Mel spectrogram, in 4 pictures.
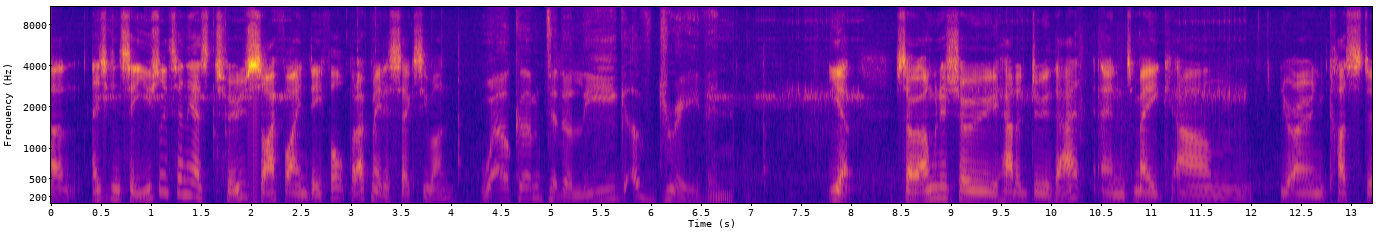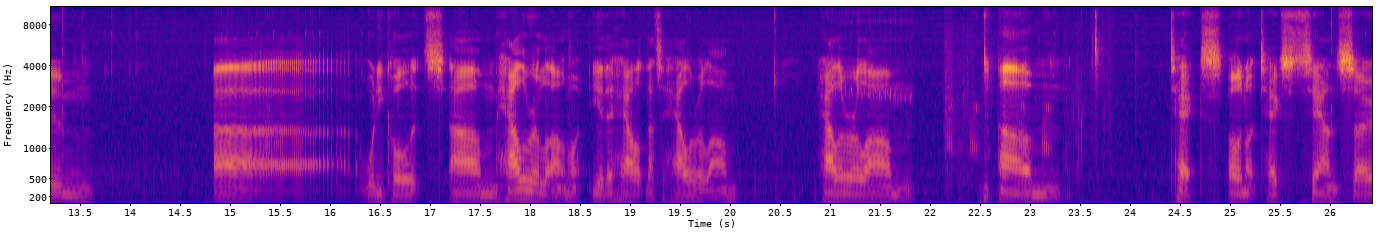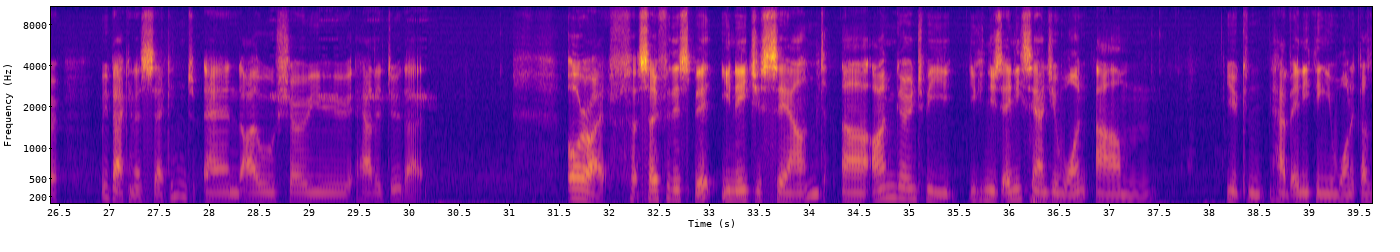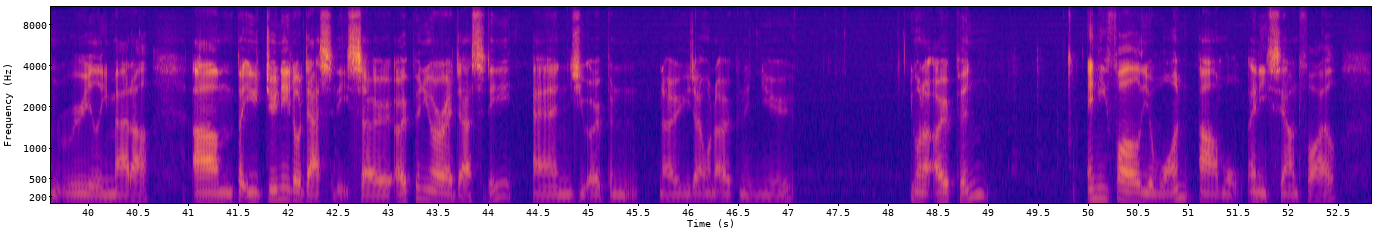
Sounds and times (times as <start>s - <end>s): Speech: 0.0s - 6.9s, 7.8s - 13.6s, 14.8s - 20.1s, 20.9s - 21.9s, 22.6s - 23.4s, 24.4s - 30.2s, 31.6s - 37.5s, 38.2s - 47.1s, 48.2s - 49.1s, 49.8s - 52.5s.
